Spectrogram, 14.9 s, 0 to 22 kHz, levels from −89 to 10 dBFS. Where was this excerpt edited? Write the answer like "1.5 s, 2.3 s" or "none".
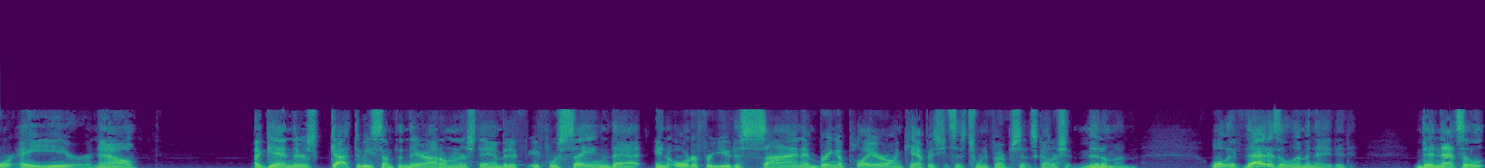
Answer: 9.4 s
